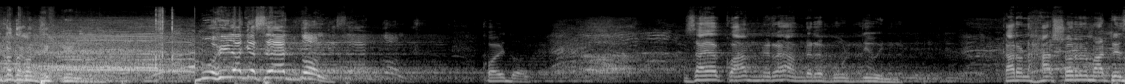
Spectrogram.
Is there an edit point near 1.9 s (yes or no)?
yes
